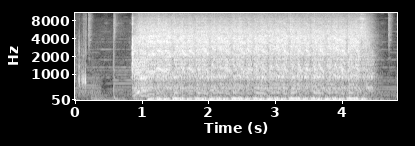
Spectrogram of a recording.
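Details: Rebuilt BMW E39 M5 wagon engine, first start attempt after priming oil pressure, fuel rail just connected, coolant lines open: starter turns engine over at steady even rhythm about three seconds but it never catches; cranks, no start.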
